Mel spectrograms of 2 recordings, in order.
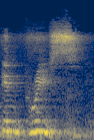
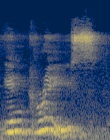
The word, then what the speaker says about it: increase: In the same manner, where the word increase as a noun, it is increase. As a noun it is what? Increase. Why like the first stress? First syllable or second syllable? First syllable or second syllable? First syllable. You understood me? Okay. In the verb form, the stress shifts. The stress moves to the second syllable. Or in the verb, it will become increase.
